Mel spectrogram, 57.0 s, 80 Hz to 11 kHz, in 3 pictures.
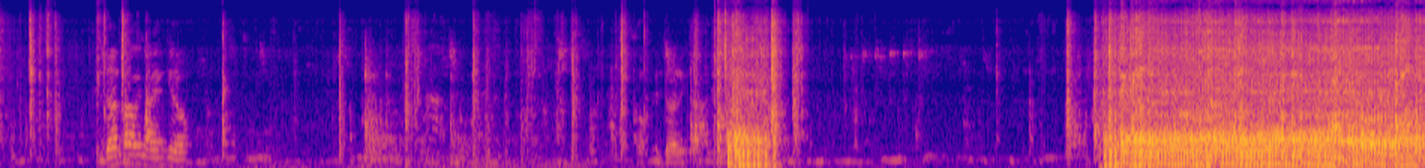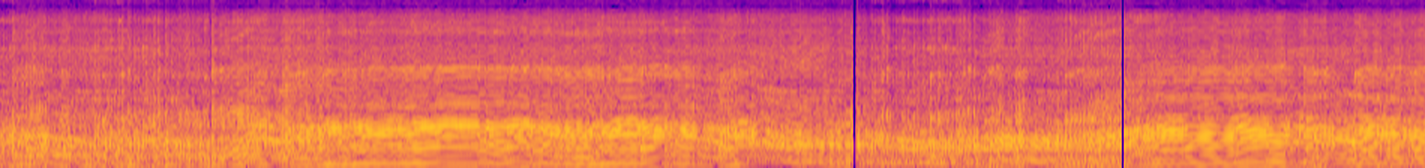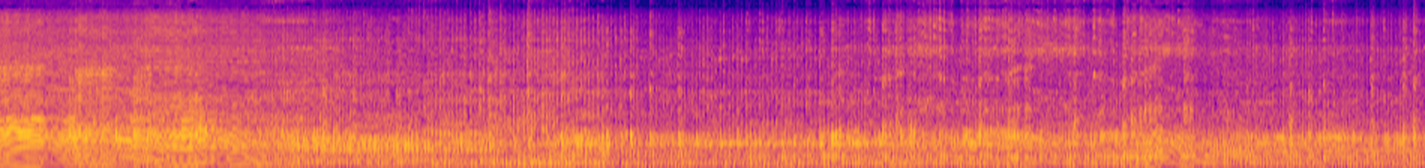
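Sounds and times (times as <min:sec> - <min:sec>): chainsaw cutting wood: 0:09.2 - 0:10.8, 0:14.2 - 0:57.0.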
